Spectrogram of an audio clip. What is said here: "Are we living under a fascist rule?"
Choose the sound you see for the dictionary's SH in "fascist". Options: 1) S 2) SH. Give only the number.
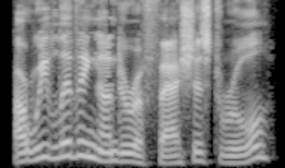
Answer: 2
